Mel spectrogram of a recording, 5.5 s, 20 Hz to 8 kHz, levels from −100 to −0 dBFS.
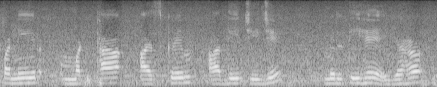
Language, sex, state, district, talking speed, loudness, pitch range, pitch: Hindi, male, Madhya Pradesh, Dhar, 90 wpm, -15 LUFS, 150-175 Hz, 160 Hz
